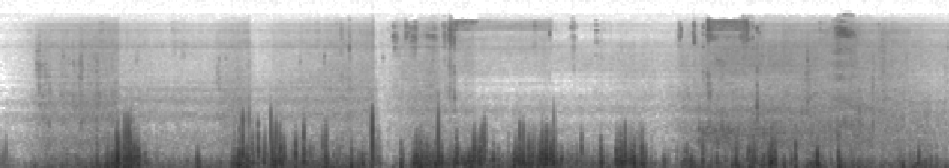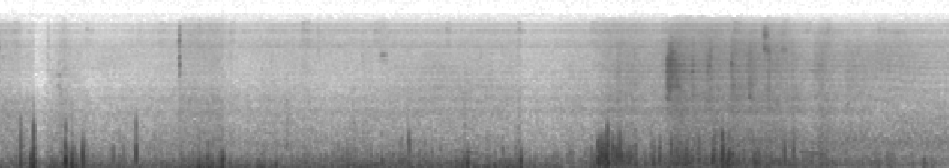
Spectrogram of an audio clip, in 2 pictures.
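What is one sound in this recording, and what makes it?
Elephant seals grunt and snort low nearby.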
